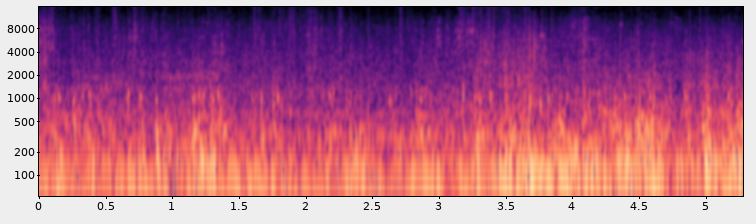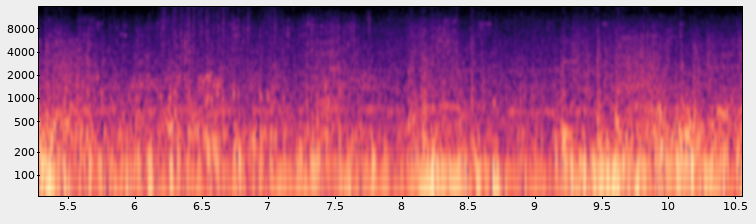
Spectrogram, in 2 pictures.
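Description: Horse hooves clop on a street.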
